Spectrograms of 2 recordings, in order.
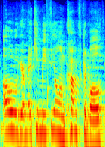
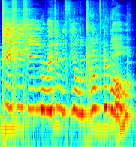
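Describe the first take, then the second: First: It is said in a serious, uneasy tone. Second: It is said in a giggly, flirty tone.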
